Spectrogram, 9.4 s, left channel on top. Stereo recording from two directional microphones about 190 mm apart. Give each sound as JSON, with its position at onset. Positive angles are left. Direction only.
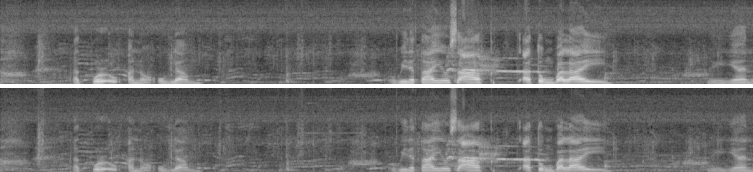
{"t": 0.5, "sound": "speech", "side_deg": 25}
{"t": 4.9, "sound": "speech", "side_deg": 25}
{"t": 8.9, "sound": "speech", "side_deg": 25}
